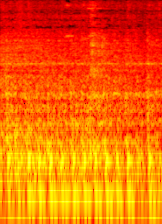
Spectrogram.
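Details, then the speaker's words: Motorcycle engine after replacing the camshaft, cam chain kit, both rocker arms and the bore kit: a small single idling with a steady, even beat and no ticking or rattle; normal idle. "எப்படி இருக்கு பாருங்க sound பக்காவா இருக்கும் எந்த பிரச்சனை இருக்காது"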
